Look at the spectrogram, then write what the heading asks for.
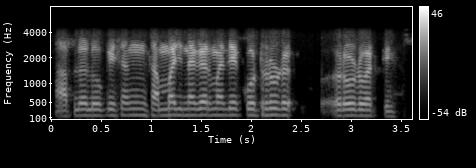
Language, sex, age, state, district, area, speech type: Marathi, male, 18-30, Maharashtra, Jalna, urban, conversation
